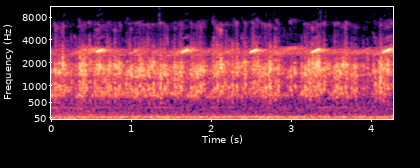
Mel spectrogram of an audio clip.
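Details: Frogs amid urban life: short upward chirps come about once a second against a buzzing chorus, with a steady low hum underneath.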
